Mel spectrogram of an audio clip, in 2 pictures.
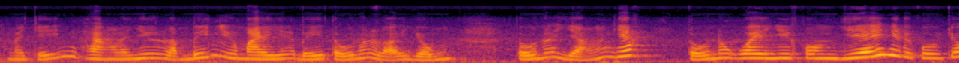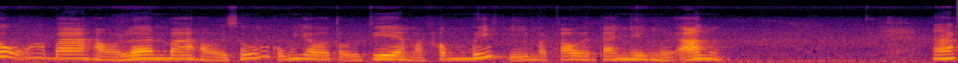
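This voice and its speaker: A woman's voice: medium pitch, slight background noise. Scolding Southern Vietnamese woman ranting. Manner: scolding, heated, talks down to the person she criticizes. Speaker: online commentator. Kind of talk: ranting commentary vlog. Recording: slightly dull recording, faint background ambience.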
